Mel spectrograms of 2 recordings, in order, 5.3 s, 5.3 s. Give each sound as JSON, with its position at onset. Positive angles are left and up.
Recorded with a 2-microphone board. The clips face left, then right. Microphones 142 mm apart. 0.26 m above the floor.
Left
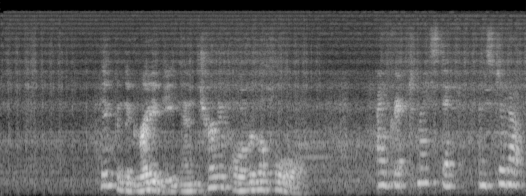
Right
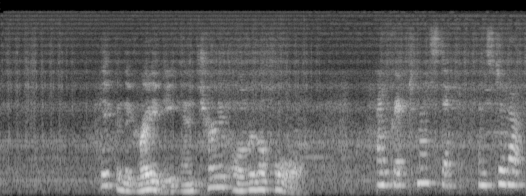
{"t": 1.0, "sound": "a man speaking", "side_deg": -40, "distance_m": 3.0}
{"t": 3.8, "sound": "a woman speaking", "side_deg": -30, "distance_m": 1.5}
